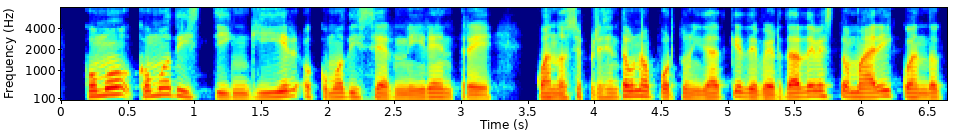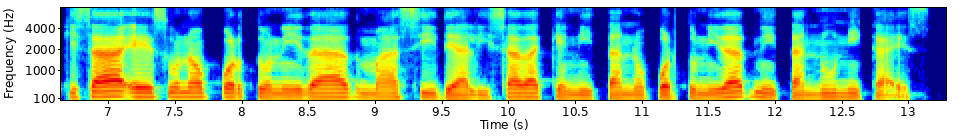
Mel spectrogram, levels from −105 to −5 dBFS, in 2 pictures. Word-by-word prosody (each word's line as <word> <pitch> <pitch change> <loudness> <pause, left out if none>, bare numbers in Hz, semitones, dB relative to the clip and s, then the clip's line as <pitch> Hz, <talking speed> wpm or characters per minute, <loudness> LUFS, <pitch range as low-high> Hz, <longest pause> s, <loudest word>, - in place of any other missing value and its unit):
¿Cómo 215 +7 +4
cómo 200 +6 +1
distinguir 145 - -2
o 160 - -5
cómo 140 +1 -1
discernir 125 -2 -2
entre 120 -5 -2 0.3
cuando 130 -2 +1
se 125 - -5
presenta 130 +5 -1
una 170 0 +4
oportunidad 130 -3 -1
que 160 - -1
de 135 -3 +1
verdad 125 +3 +3
debes 170 +2 +1
tomar 145 -2 +3
y 180 +1 +1
cuando 135 -6 -1
quizá 160 +5 +6
es 150 -1 +2
una 150 0 0
oportunidad 130 -2 0
más 125 0 -4
idealizada 130 +1 0
que 125 -2 -6
ni 115 -1 -4
tan 120 +1 -3
oportunidad 125 +6 +1
ni 140 -6 -3
tan 120 +1 -4
única 130 -2 -4
es? - - -11
130 Hz, 150 wpm, -24 LUFS, 125-150 Hz, 0.3 s, quizá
